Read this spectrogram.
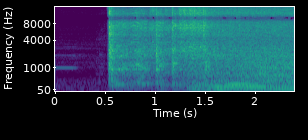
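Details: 2001 Jeep Cherokee XJ Sport, 4.0L inline six, automatic, 73k miles, start-up: quick crank, catches within a second and settles into a smooth, even idle with no misses or ticking; runs great, good oil pressure, no overheating.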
